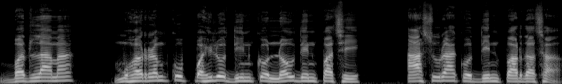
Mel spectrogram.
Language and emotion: Nepali, neutral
